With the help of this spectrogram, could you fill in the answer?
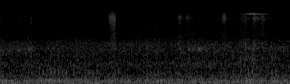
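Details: Mimi the house cat snores in her sleep with a deep, even, throbbing rumble that holds steady throughout, with a few faint clicks over the top.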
